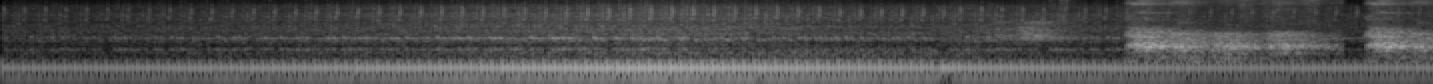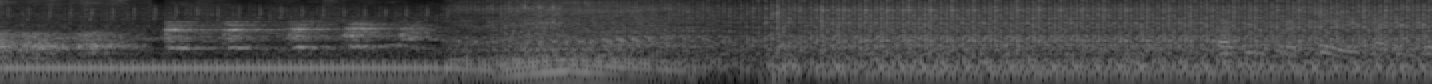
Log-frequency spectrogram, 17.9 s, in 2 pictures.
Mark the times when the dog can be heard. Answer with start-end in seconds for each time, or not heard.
6.2-11.8.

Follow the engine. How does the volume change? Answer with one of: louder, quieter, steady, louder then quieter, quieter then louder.
quieter.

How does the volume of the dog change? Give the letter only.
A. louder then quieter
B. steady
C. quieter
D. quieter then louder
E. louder
C.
